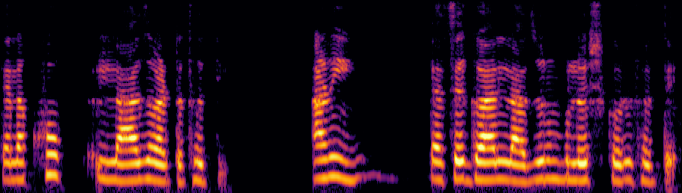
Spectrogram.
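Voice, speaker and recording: A woman narrating a family story in a lively, expressive reading style. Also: on the high side, unhurried, no room sound.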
